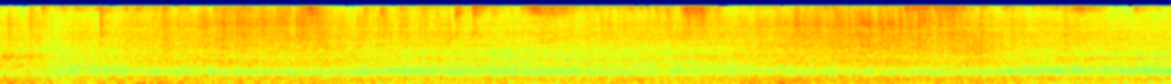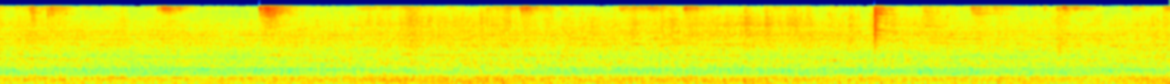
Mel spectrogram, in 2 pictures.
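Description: Freight train of railroad tank cars rolling past: a steady rumble of steel wheels on rail with a low steady hum, and a few sharp clicks as wheels cross rail joints.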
